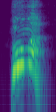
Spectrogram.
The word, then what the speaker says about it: Buma: student whose name was buma just how you think it's spelled buma boom uh now that's fun to say booma you just use boom plus uh you you can just say that and it means boom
